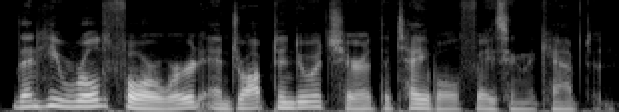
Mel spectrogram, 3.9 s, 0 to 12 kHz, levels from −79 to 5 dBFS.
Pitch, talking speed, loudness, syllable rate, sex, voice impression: 130 Hz, 230 wpm, -19 LUFS, 5.9 syllables/s, male, masculine, middle-aged, slightly muffled, sincere, friendly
